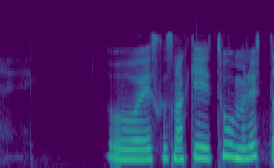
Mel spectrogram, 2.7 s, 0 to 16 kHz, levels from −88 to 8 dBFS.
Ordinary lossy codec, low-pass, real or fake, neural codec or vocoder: AAC, 48 kbps; 7.2 kHz; real; none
